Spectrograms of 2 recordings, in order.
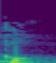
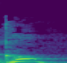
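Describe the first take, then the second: First: Said in the usual way. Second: A high, soft single come; high inviting call. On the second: Retold or imitated. Jesus invites Peter onto the water, high and soft. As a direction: float the word come up high. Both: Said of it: "And he said".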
